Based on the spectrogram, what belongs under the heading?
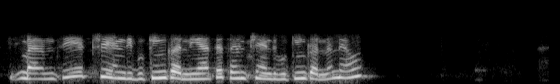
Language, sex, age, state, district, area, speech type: Dogri, female, 18-30, Jammu and Kashmir, Samba, rural, conversation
